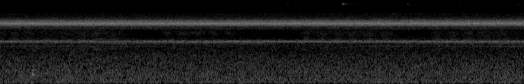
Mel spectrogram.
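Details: Crickets trilling nonstop near a stream, with high, piercing, level tones that never pause and a low, even wash of background noise beneath them.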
